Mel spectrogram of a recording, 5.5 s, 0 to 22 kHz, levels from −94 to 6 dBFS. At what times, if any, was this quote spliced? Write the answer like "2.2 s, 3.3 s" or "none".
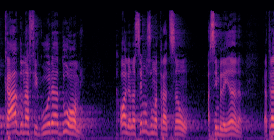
2.3 s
